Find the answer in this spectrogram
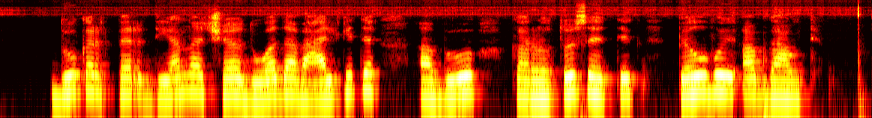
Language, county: Lithuanian, Kaunas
